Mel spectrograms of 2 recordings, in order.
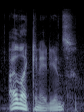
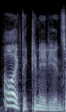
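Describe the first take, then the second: First: Said in the usual way. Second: "like" pushed out loud in "I like the Canadians", falling; emphatic. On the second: Real, not acted. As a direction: lean hard on "like" with a louder falling line.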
